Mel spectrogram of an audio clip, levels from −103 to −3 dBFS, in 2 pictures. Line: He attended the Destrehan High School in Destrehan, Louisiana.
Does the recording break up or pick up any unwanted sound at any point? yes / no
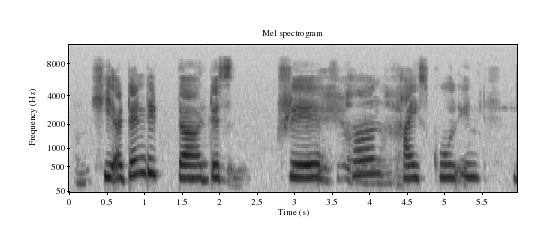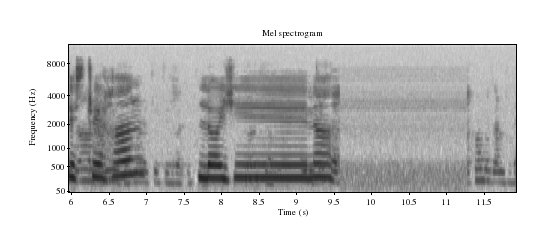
no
